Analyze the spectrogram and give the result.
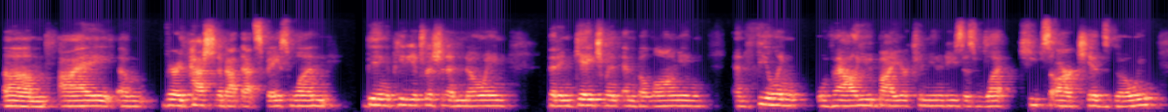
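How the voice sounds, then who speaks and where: A woman's voice: low voice, level tone, normal speed, a little mellow. A woman speaking through a face mask, giving an earnest, conversational introduction as a political candidate at a community meeting. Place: indoor community meeting room. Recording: echoey room, far from mic.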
